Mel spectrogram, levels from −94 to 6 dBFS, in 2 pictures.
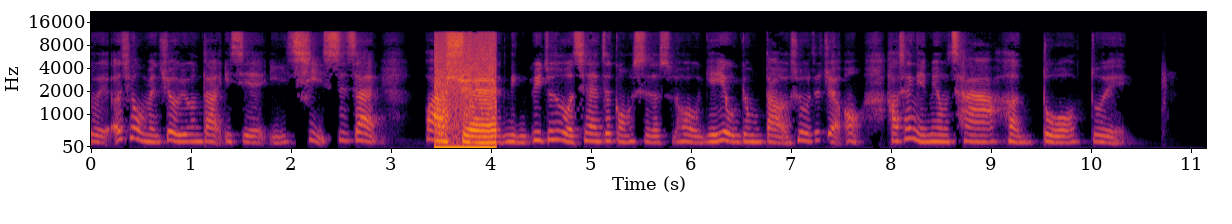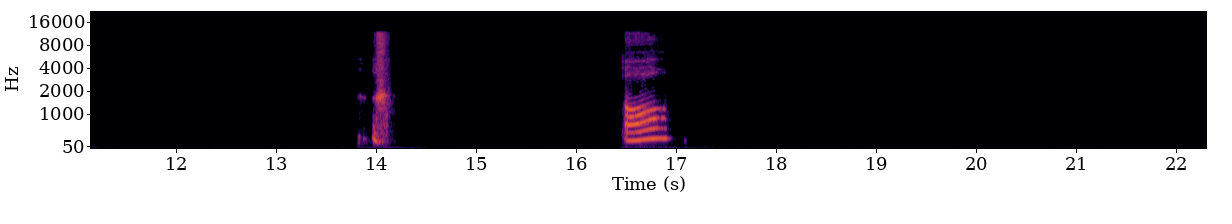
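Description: From 3.43 to 4.05 s, 32-bit integer samples are read as 32-bit floats, an integer read as float fault. The misread values swing between near zero and far beyond full scale, so the speech becomes an extremely loud, buzzing square wave, dropping to silence wherever the signal is very quiet.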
